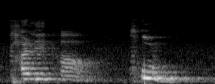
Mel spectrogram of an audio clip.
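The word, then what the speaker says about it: Talitha koum: 군이라고 이렇게 얘기해요 근데 이게 아람어 발음으로 제가 정확하게 좀 더 발음을 해 주자면 이렇습니다 탈리타 쿠 근데 여러분들 이게 굉장히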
